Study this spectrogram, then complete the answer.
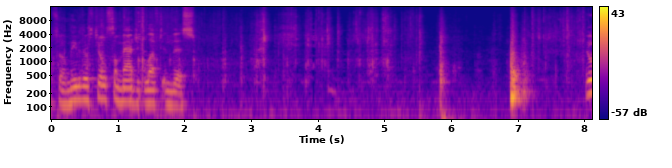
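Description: Plastic wrapping crinkles as a pack is torn open.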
